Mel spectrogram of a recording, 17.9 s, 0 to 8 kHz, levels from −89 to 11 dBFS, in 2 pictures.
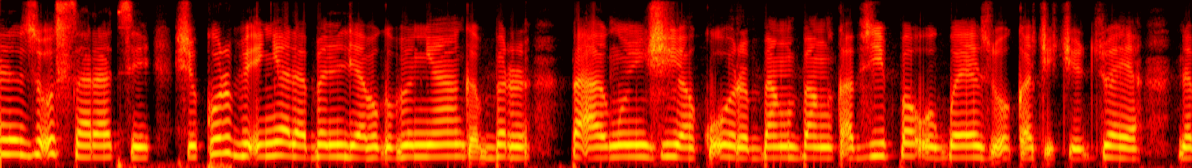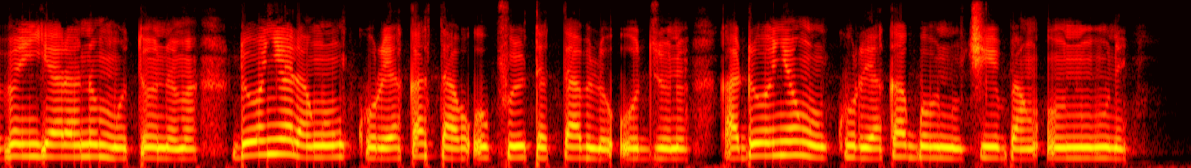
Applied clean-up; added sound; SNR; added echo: neural mask model DeepFilterNet 3.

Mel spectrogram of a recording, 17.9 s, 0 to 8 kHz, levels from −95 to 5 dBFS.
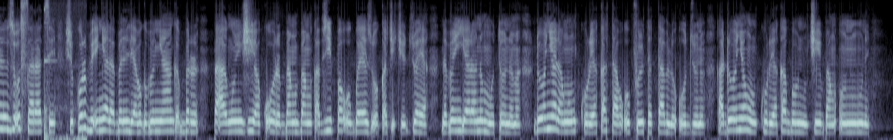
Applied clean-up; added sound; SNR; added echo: none; Dishes, pots, and pans; 10 dB; none.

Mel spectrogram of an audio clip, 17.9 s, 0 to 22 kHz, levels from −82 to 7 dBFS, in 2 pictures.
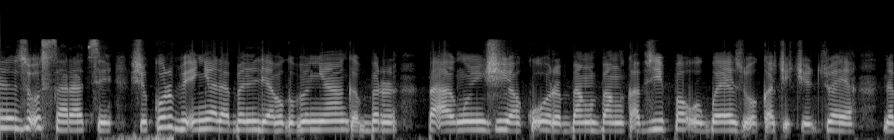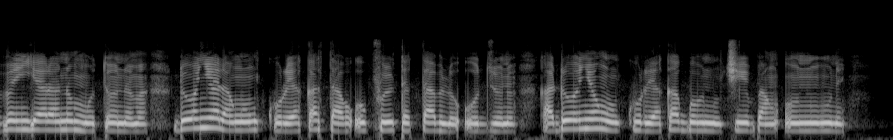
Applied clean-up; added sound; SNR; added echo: neural mask model Resemble Enhance denoiser.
